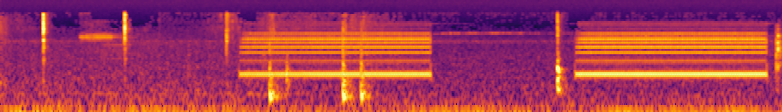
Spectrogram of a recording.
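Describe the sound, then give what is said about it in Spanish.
A mobile phone being dialed at night in a flat: a few soft keypad taps, then two long, buzzy electronic tones of about two seconds each separated by a pause, with faint clicks between. “Coge su móvil y marca.”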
